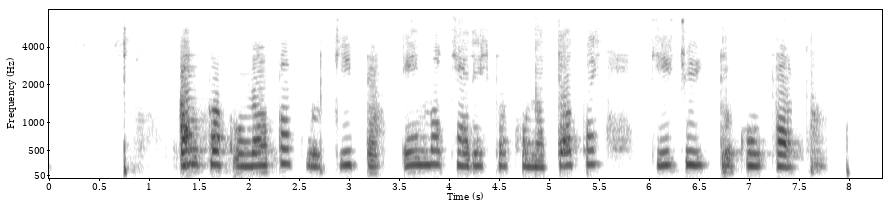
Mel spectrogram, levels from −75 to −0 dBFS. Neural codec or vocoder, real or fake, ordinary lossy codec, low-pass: codec, 44.1 kHz, 1.7 kbps, Pupu-Codec; fake; Opus, 24 kbps; 7.2 kHz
